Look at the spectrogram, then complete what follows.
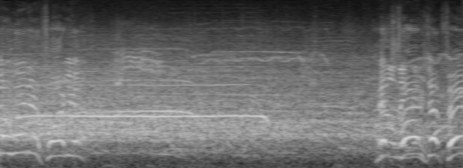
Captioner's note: crowd cheering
